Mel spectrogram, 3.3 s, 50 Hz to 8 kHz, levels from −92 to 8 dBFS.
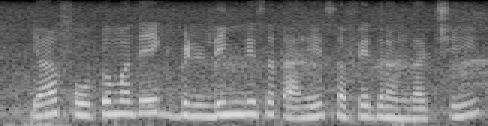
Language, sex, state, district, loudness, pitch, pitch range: Marathi, female, Maharashtra, Mumbai Suburban, -14 LUFS, 230 Hz, 210-250 Hz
